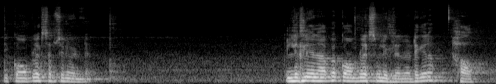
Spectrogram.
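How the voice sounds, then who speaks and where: Male tutor, high mellow voice, tired, self-quizzing lecture style, echoey room. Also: steady tone, quick pace, a little hiss or hum. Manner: repeats questions and answers them himself; speaks Hindi mixed with English terms. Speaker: chemistry teacher. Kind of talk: classroom lecture.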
